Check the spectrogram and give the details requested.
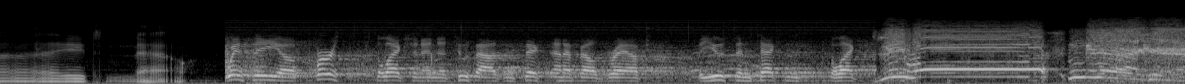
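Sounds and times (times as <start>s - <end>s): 
speech: 0.9s - 9.4s, 10.7s - 11.8s
crowd booing: 3.0s - 11.8s.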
